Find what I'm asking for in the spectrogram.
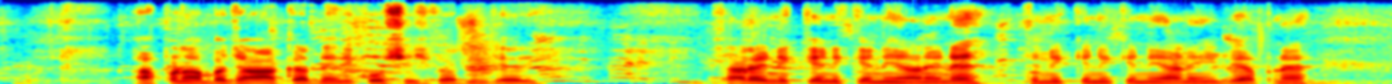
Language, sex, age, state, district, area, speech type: Dogri, male, 30-45, Jammu and Kashmir, Samba, rural, spontaneous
